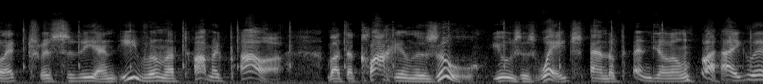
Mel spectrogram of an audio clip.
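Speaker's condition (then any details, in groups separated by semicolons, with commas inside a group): No condition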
